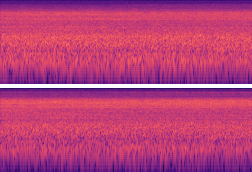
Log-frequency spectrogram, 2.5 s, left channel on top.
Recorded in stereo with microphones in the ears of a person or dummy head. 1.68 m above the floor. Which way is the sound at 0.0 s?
75° right (ahead or behind).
